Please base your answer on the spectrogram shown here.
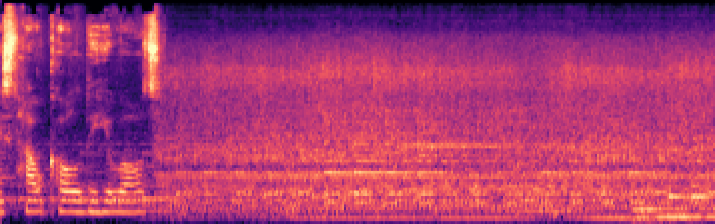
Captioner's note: lifeboat engine whirring; uplifting instrumental music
